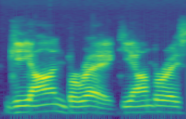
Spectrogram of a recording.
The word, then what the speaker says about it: Guillain-Barré: It's called Guillain-Barré syndrome, GBS.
